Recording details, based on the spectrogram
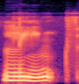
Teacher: you're making the NG combination like sing and ring and thing. So the back of your tongue is very high. The other way is length, and now the N is in the front, and the vowel is going to change to an E because your tongue can stay lower.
